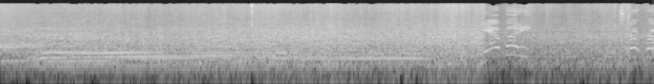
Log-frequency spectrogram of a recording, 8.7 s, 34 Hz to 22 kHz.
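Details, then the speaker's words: 2010 Chevy 2500 HD 4x4, 6.0 Vortec V8, about 88,000 miles, cruising: steady even engine drone under road and wind noise, no knocks or misses; V8 pulls smoothly and runs as it should. "smooth down the road in town or on the highway you name it"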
